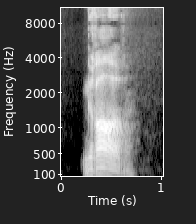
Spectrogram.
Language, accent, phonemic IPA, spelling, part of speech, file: French, France, /ɡʁav/, graves, verb, LL-Q150 (fra)-graves.wav
- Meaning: second-person singular present indicative/subjunctive of graver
